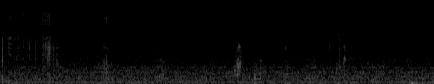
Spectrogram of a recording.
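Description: Biting into and chewing crisp roasted naan bread close to a clip-on microphone: faint, scattered crunches over a steady low hum.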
